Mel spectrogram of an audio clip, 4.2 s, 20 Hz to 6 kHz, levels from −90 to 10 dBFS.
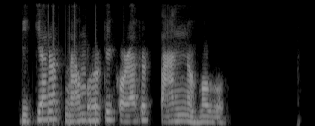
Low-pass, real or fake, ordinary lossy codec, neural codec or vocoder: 5.4 kHz; real; Opus, 24 kbps; none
